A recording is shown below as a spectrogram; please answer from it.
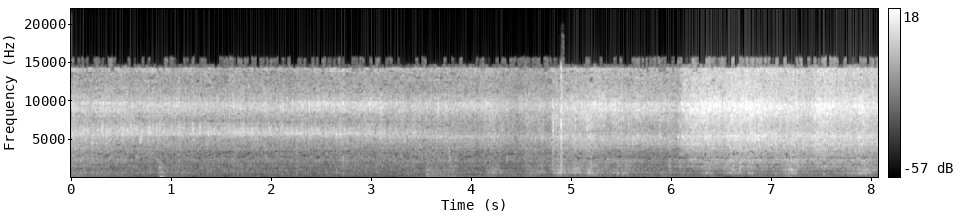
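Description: Ginger garlic paste fries in oil for a lamb masala with a continuous sizzling hiss that swells louder near the end, plus a few soft clicks.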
